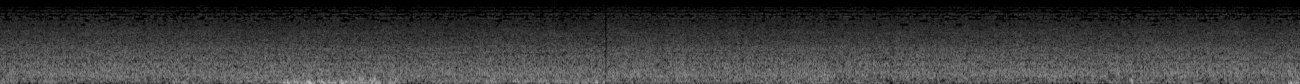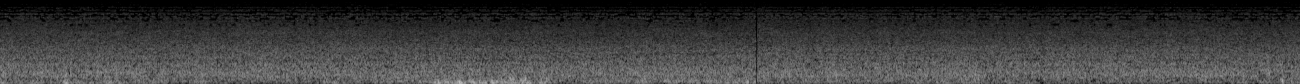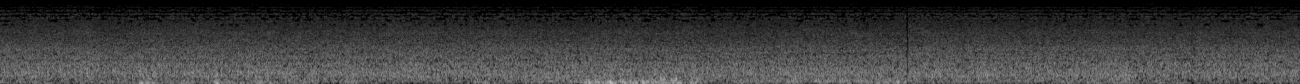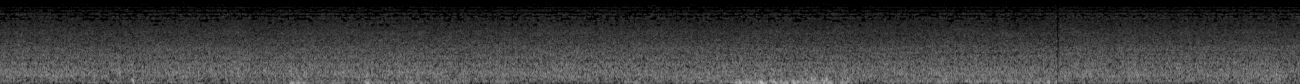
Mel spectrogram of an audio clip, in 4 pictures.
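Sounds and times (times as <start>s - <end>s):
wind buffeting microphone: 2.8s - 4.1s, 17.3s - 18.6s, 31.7s - 33.1s, 46.2s - 47.6s.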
